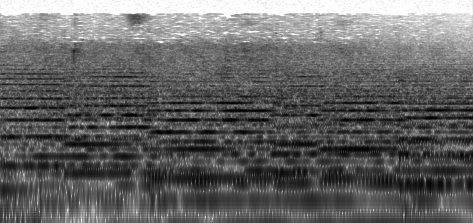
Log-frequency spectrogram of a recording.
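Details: Slow orchestral music with sustained string chords plays throughout, and no animal sounds are heard.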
